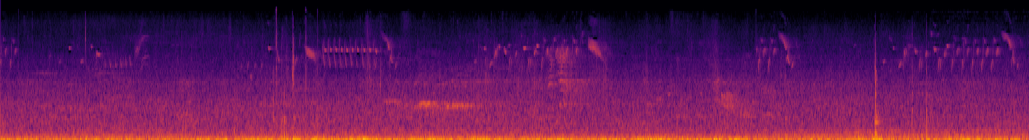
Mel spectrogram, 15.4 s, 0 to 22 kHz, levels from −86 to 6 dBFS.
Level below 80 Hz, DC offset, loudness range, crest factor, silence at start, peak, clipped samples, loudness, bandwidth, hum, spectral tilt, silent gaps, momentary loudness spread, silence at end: -24 dBFS; under 0.1%; 3 LU; 18 dB; 0 s; -4 dBFS; under 0.1%; -29 LUFS; 8.8 kHz; none; -5.5 dB/octave; none; 5 LU; 0 s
